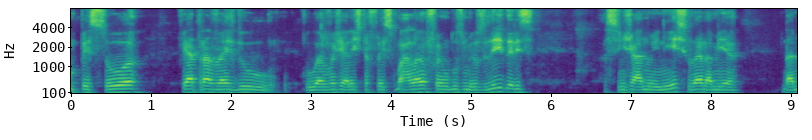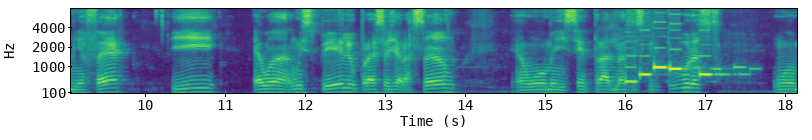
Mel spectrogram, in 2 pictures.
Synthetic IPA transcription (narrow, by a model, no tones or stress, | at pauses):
ũmɐpesoɐ | fojat̪ɾavɛzd̪ʊd̪ʊevɐ̃ʒɛliʃt̪ɐflesma̰ɾlɐ̃fojũd̪ʊzmewzlid̪eɾɪs | asĩʒanʊinisjʊnɛd̪ɐmĩɲɐ | d̪ɐmĩɲɐfɛ | i | ɛ̰ũmɐũispeʎʊpɾɐɛsɐʒɛɾa̰sɐ̃w̃ | ɛ̰ũõmẽj̃sẽnt̪ɾad̪ʊnɐziskɾit̪uɾɐs | ṵ̃õm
